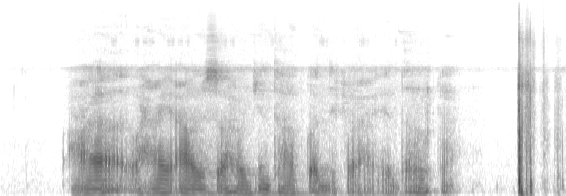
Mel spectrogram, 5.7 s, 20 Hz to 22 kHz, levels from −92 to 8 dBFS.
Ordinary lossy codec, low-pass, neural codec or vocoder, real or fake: none; none; none; real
